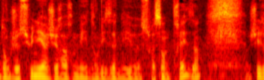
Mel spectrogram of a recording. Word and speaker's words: Gérardmer: Attention, ne prononcez pas Gérardmer, ça irrite les habitants, les Géromois.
